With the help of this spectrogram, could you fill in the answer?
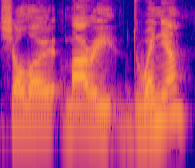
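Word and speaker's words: Xolo Maridueña: really liked I think his name is pronounced cholo Marie duenya who is the the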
